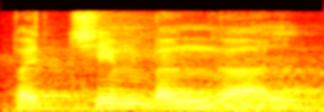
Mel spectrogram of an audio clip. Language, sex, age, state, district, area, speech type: Goan Konkani, male, 60+, Goa, Bardez, rural, spontaneous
